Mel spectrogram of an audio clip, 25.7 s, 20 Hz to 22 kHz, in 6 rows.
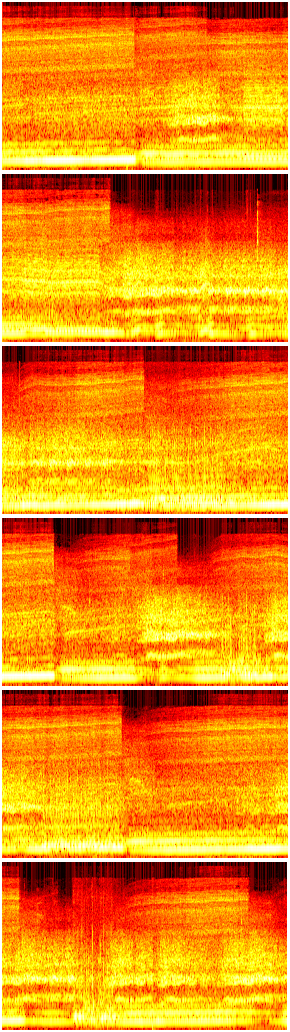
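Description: A race car in Gran Turismo 2 losing grip, with long wailing tire squeals and engine whine sliding up and down over repeated laps, broken by sharp thuds as it strikes walls, loud and continuous throughout.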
